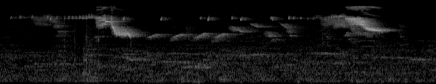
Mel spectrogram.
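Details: Blue-black grassquit in Jacarepaguá, Rio de Janeiro, Brazil, giving two high, buzzy, sharply downslurred bursts about two seconds apart, with faint thin high notes between them.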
